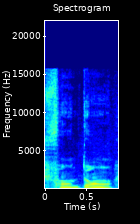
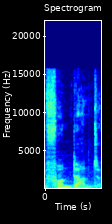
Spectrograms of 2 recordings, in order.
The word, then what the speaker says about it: Fondant: Eigentlich französisch Fondant, im Munde zergehend. Eine süße Zuckerpaste. Da die Gestaltung von Motivtorten über den englischsprachigen Raum nach Deutschland kam, wird er heute Fondant ausgesprochen.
